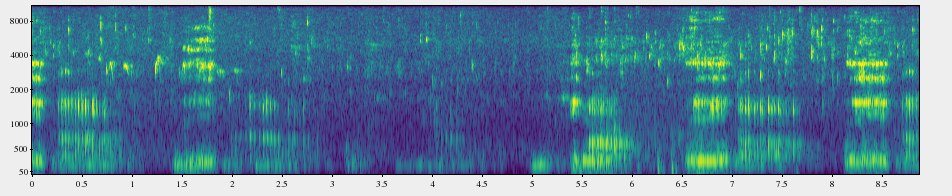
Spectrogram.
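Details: Two koalas, a male and a female, clash in mating season; rough gurgling grunts and snorting bellows come in uneven bursts, some louder, with quiet gaps between them.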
